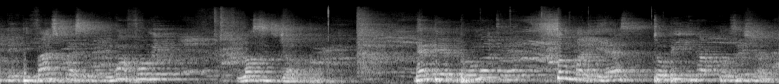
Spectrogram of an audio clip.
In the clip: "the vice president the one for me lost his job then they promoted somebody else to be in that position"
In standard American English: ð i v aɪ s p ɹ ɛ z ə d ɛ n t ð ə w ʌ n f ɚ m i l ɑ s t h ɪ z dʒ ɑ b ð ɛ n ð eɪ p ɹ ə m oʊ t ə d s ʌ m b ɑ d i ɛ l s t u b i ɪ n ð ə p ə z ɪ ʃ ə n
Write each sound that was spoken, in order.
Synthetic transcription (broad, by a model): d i v aɪ s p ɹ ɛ s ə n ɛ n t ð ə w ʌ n f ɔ m i l ɑ s t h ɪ s dʒ ɑ b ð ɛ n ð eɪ p ɹ ə m oʊ t ə d s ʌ m b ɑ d i ɛ l s t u b i ɪ n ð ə p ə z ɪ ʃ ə n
